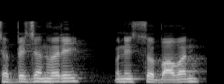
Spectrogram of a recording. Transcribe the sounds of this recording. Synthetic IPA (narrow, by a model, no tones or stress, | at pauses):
t͡ʃʰəbːid͡ʒənʋəɾi | ʊnːiːsːɔbaːʋən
